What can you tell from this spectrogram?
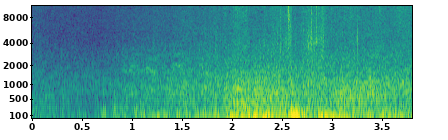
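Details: Low rumbling wind buffets the microphone, growing louder, with surf-like rushing and a few sharp knocks.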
